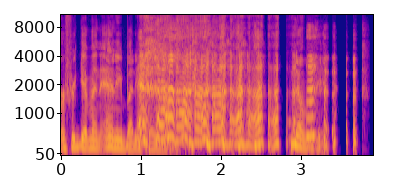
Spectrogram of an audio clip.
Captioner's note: laughing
